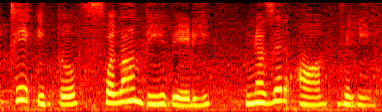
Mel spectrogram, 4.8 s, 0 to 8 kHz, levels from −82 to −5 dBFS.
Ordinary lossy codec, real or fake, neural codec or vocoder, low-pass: none; fake; codec, 16 kHz, 1.1 kbps, Voila-Tokenizer; none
